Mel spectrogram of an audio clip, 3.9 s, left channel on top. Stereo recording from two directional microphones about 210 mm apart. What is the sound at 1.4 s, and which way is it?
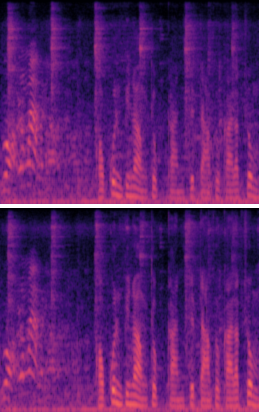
Speech, 20° right (ahead or behind).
